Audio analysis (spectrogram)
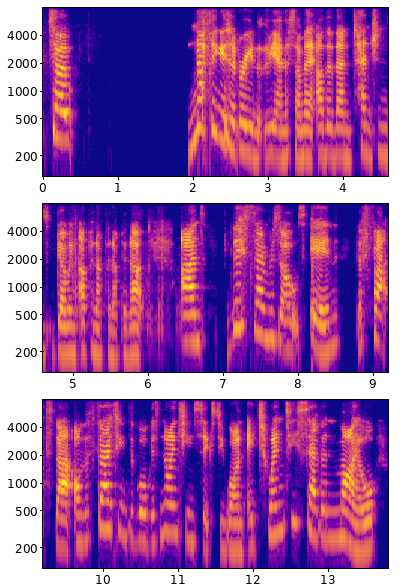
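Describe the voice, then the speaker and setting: A woman's voice: a little high, lively intonation, moderate pace, sharp tone. A young woman, giving a casual recorded history lesson in a chatty, informal way, full of asides and filler words. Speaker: history teacher.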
